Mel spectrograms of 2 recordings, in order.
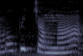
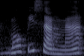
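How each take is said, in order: First: The s in pisang becomes a childish ch sound. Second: The s in pisang is said as a clear s. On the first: The adult copies the child's mistaken pronunciation. The speaker calls it wrong. "Nah itu ikut-ikutan orang tua namanya" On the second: The adult gently models the correct pronunciation. The speaker calls it right. "wah ini bukan picang tapi pisang"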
